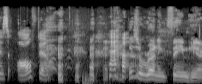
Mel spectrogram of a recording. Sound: laughing

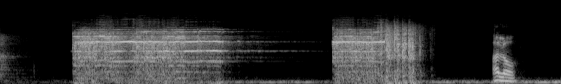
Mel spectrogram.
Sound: phone ringing

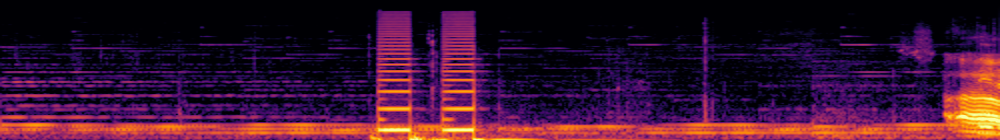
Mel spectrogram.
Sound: buzzer

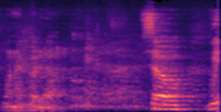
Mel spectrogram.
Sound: audience laughs

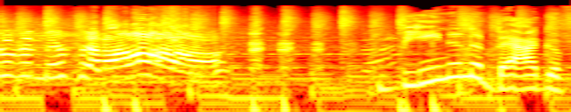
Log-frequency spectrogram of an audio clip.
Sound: laughs

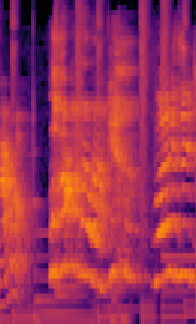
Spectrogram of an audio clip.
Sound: laughing

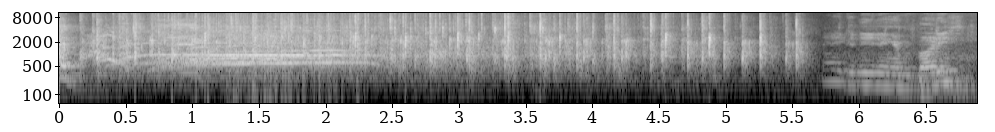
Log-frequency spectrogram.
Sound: applause

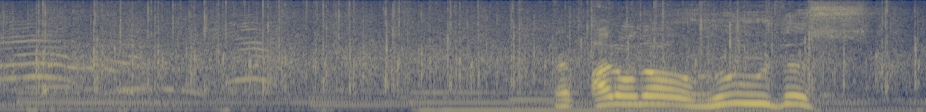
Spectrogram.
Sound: congregation cheering and applauding

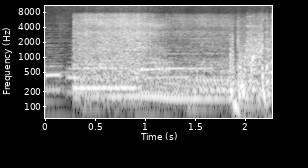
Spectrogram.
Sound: thuds

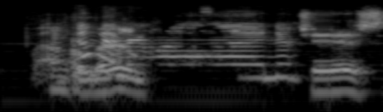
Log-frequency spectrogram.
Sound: clamoring greetings

